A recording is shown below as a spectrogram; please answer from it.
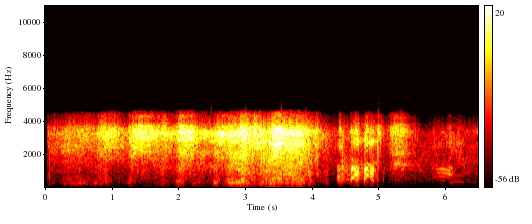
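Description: Kawasaki KX250 dirt bike engine revving hard as the bike runs up to jump, getting louder for about three seconds and then dropping away near four seconds. It is followed by a short burst of clattering knocks as the bike comes down on the car.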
